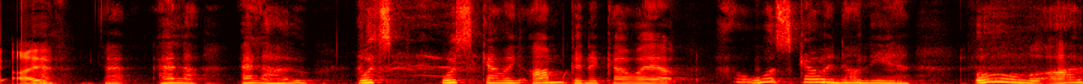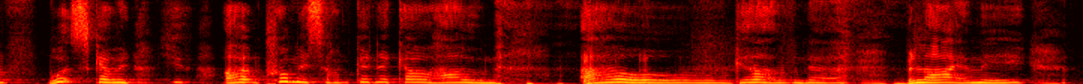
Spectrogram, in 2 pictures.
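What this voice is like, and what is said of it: Exaggerated bad English accent, Natalie Portman. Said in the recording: “Natalie Portman's English accent is not very good ... it's not as bad as that”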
